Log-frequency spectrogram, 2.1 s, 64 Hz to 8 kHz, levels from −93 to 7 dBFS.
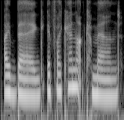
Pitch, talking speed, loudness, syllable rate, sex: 185 Hz, 145 wpm, -18 LUFS, 4.2 syllables/s, female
